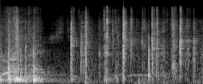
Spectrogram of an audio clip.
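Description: Kick scooter clattering onto a small skate ramp: a heavy thump at the start, then a quick run of sharp knocks and clicks from the wheels and deck.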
